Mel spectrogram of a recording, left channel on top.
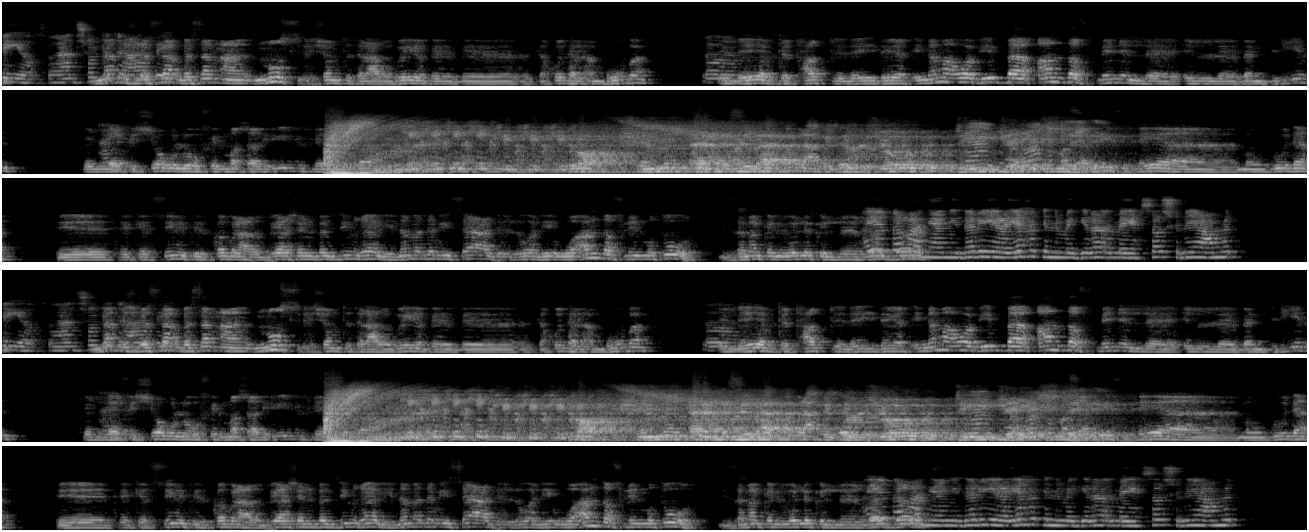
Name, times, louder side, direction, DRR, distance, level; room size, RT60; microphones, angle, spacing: voice 1, 0.0-1.7 7.0-7.4 14.0-14.5 22.7-24.2 34.7-38.4, left 1 dB, 70° left, 0.8 m, -32 dB
voice 2, 0.9-6.4 7.1-13.1 13.9-19.0 19.4-21.8 22.5-26.1 26.6-33.0 33.3-35.3, left 1 dB, 25° right, 1.4 m, -30 dB
sound 1, 16.3-24.5, right 2 dB, 40° right, 1.6 m, -24 dB
4.5 x 3.2 x 2.3 m
head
